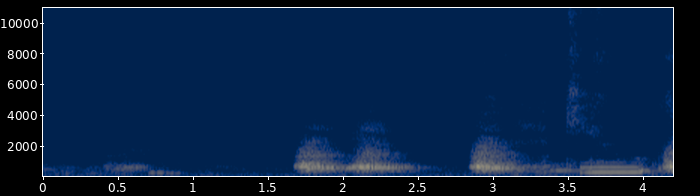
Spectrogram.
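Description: A pet dog barking three short times, about two to three seconds in, followed by a steady held note near the end.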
